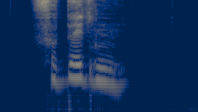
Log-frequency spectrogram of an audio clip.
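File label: "forbidden" British English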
